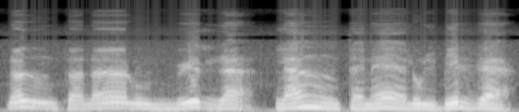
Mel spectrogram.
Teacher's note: قرأ ورش بترقيق الراء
